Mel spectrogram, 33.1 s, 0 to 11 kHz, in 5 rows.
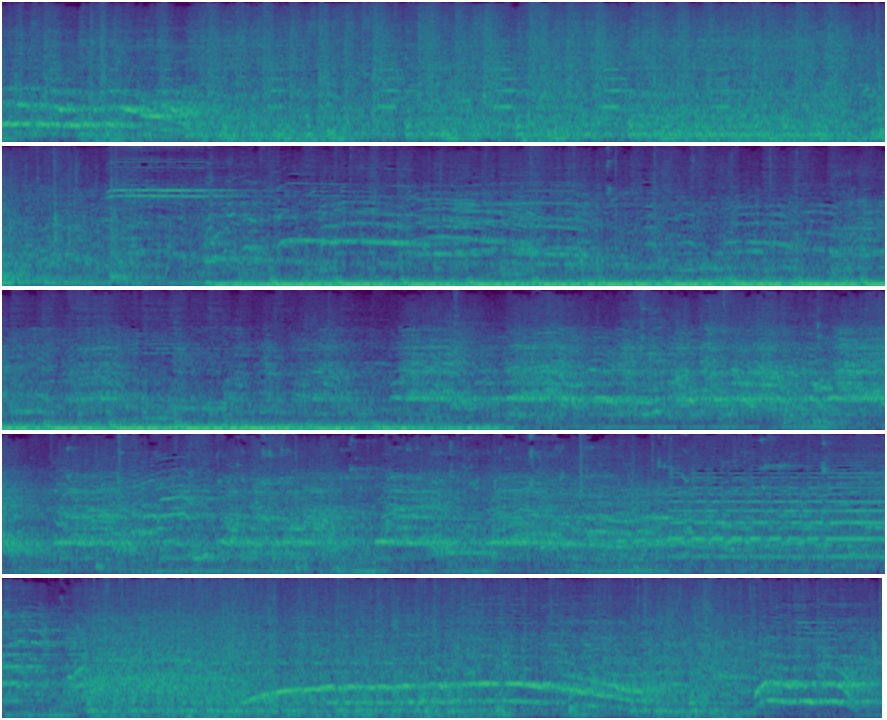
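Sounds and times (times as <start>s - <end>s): crowd voices: 0.0s - 33.0s.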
